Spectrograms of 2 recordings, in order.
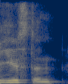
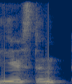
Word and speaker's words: Houston: From home to Houston. Either that or from... He means Houston with an H. He doesn't... I pronounce it properly. No, you don't. It's not Houston. It doesn't start with a U.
